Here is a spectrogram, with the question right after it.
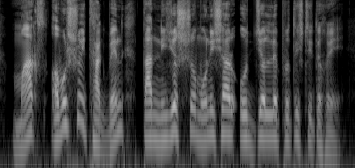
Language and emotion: Bengali, neutral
